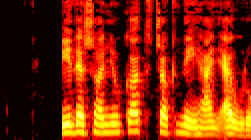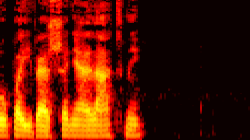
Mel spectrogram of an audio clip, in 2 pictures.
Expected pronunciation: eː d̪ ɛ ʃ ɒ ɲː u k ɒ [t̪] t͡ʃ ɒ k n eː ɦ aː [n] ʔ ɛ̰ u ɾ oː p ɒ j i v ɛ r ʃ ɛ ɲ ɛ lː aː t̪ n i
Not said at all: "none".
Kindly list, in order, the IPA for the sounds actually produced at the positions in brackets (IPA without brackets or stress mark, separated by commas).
t̪, ɲ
